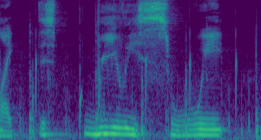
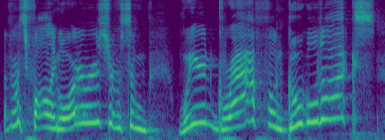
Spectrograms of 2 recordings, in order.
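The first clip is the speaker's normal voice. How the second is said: mock disbelief; 8 semitones higher than usual. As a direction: play up the shock for laughs. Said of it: "I'm playing it up for the bit".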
